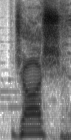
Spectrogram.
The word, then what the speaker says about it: Yosh: Left tackle, Josh. Yosh. Starts with a Y.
